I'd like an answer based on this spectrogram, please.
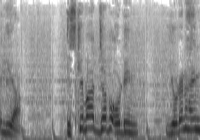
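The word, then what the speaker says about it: Jotunheim: Spelling के हिसाब से तो इसे जोटनहाइम पढ़ा जाना चाहिए, लेकिन इसे योटनहाइम कहा जाता है।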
